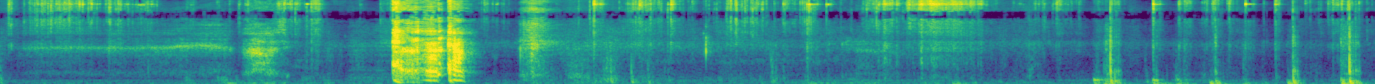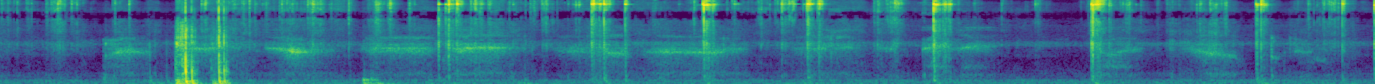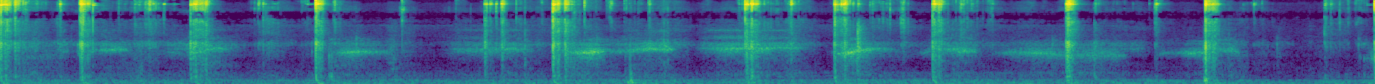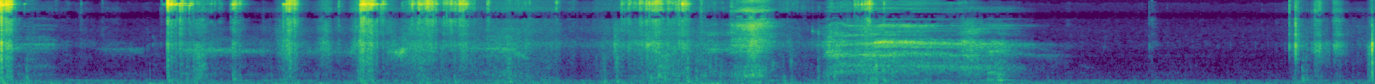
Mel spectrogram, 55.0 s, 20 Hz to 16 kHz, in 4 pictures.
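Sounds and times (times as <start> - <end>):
person coughing: 3.9 - 5.6.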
